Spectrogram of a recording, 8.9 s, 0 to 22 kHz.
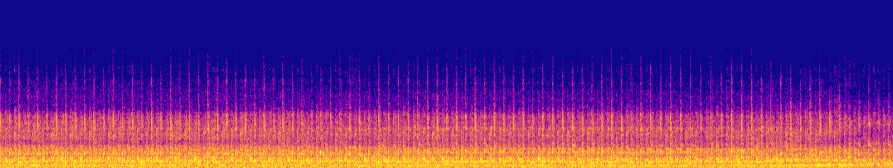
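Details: Cummins 12 valve diesel, rebuilt .040 over, timing ~16°, injection pump replaced ~20k ago: lumpy clattering idle stumbling irregularly, misfire; worse after a few minutes running, eventually dies; fuel filter, strainer, lift pump, overflow valve, governor springs replaced; cause unconfirmed.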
